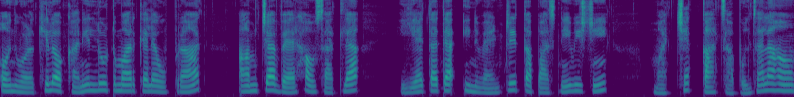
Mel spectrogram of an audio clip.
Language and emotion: Goan Konkani, fearful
